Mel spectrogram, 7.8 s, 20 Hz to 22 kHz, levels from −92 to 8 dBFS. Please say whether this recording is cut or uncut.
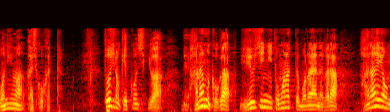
cut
